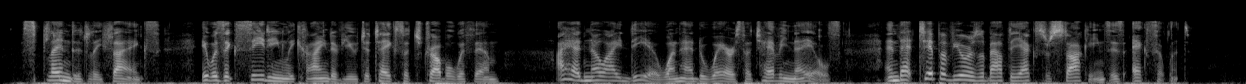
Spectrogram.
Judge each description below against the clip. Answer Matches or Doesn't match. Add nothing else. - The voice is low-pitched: Doesn't match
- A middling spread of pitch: Doesn't match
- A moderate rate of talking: Matches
